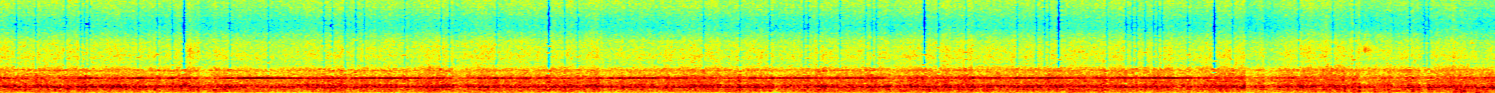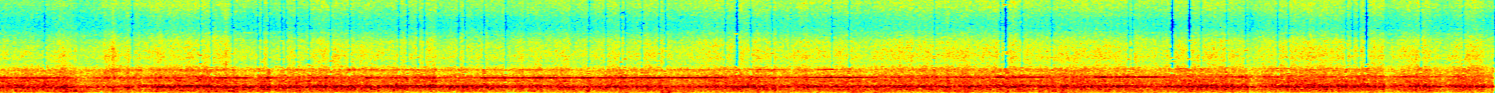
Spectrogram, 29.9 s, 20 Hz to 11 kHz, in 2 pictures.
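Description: Keisei 3500-series electric commuter train running steadily, heard from inside the car: an even rumble of wheels on rail with a thin, steady high tone held over it.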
